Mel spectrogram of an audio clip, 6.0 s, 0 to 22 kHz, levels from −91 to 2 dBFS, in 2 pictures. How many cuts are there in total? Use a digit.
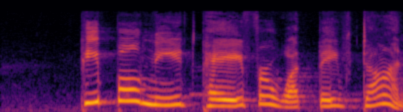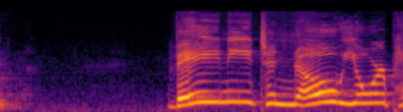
1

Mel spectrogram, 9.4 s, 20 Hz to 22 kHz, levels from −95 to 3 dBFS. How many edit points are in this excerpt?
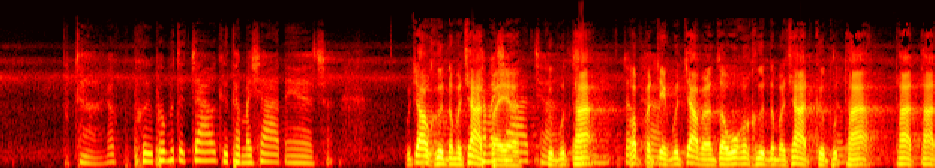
0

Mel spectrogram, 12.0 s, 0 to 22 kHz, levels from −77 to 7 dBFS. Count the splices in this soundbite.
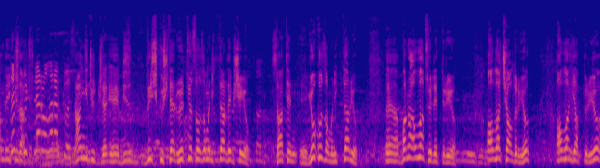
2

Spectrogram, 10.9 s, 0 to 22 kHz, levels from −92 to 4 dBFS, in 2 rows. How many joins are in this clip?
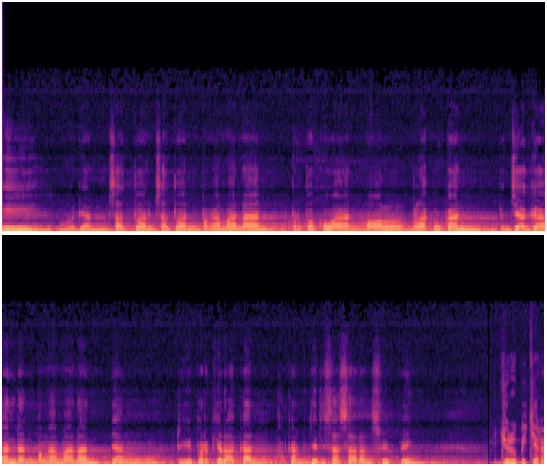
3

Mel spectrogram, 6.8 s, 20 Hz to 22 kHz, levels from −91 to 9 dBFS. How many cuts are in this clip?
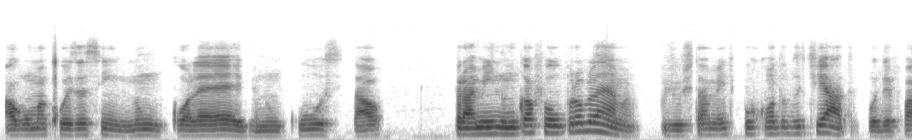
1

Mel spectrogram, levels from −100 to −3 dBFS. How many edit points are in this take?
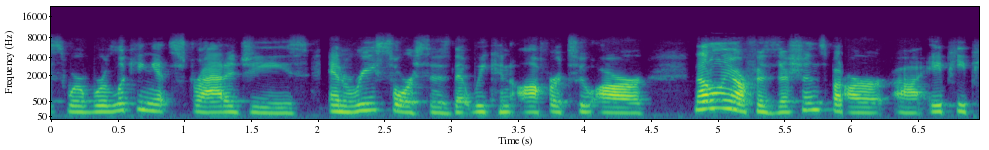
2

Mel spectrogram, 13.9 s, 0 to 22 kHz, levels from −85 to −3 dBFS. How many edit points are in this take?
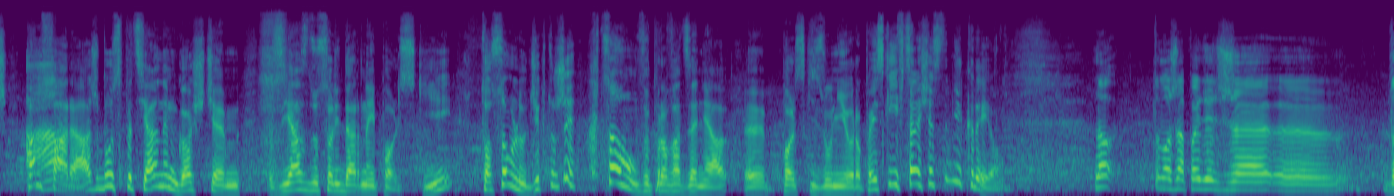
0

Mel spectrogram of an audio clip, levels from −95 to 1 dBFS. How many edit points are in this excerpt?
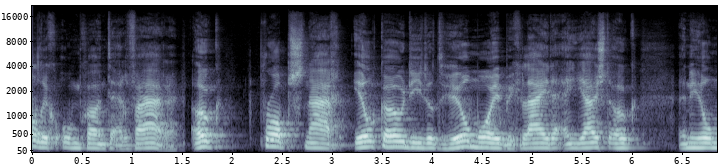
1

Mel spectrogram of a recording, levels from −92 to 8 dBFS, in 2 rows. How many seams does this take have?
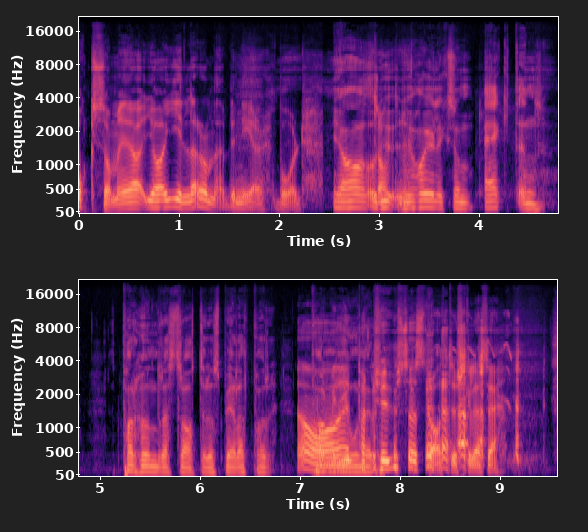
2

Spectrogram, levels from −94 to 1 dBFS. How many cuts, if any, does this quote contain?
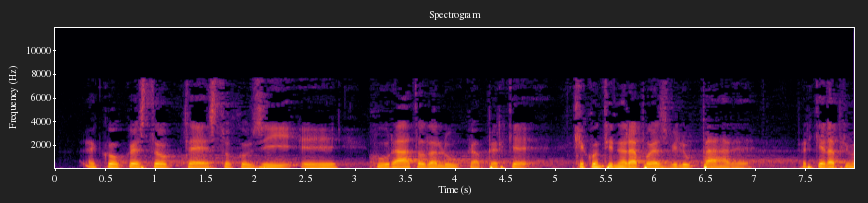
3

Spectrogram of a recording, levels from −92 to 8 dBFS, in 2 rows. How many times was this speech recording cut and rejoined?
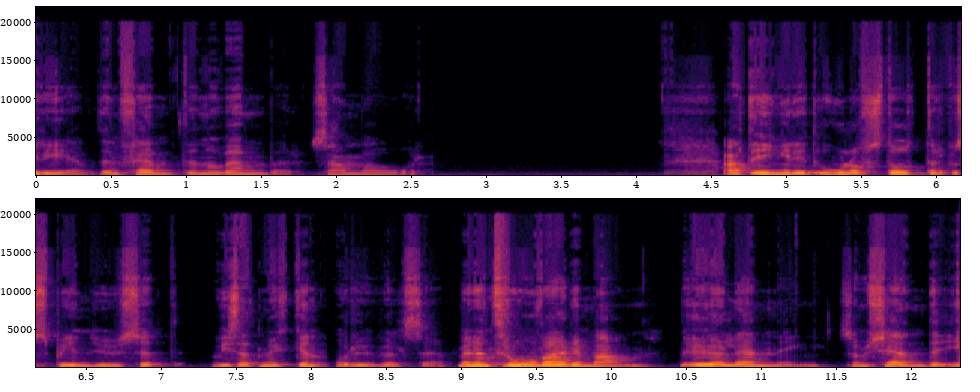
4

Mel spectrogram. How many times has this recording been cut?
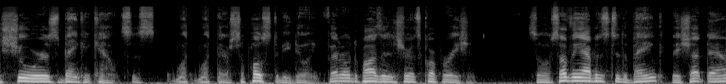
1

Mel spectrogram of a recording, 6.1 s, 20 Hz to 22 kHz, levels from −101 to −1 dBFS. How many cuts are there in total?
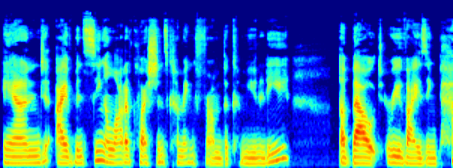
0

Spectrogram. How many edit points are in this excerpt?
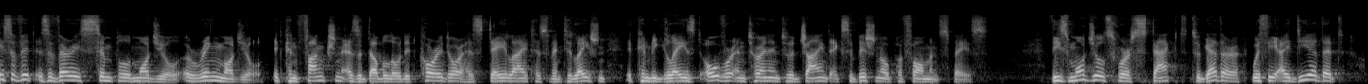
2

